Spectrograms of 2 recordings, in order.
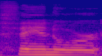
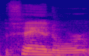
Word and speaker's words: Fëanor: um mother calls him fanor which I'm also conected in in this episode because I don't know how to say the names according two tolken pronunciation guide e are pronounced as in were so I'm trying to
